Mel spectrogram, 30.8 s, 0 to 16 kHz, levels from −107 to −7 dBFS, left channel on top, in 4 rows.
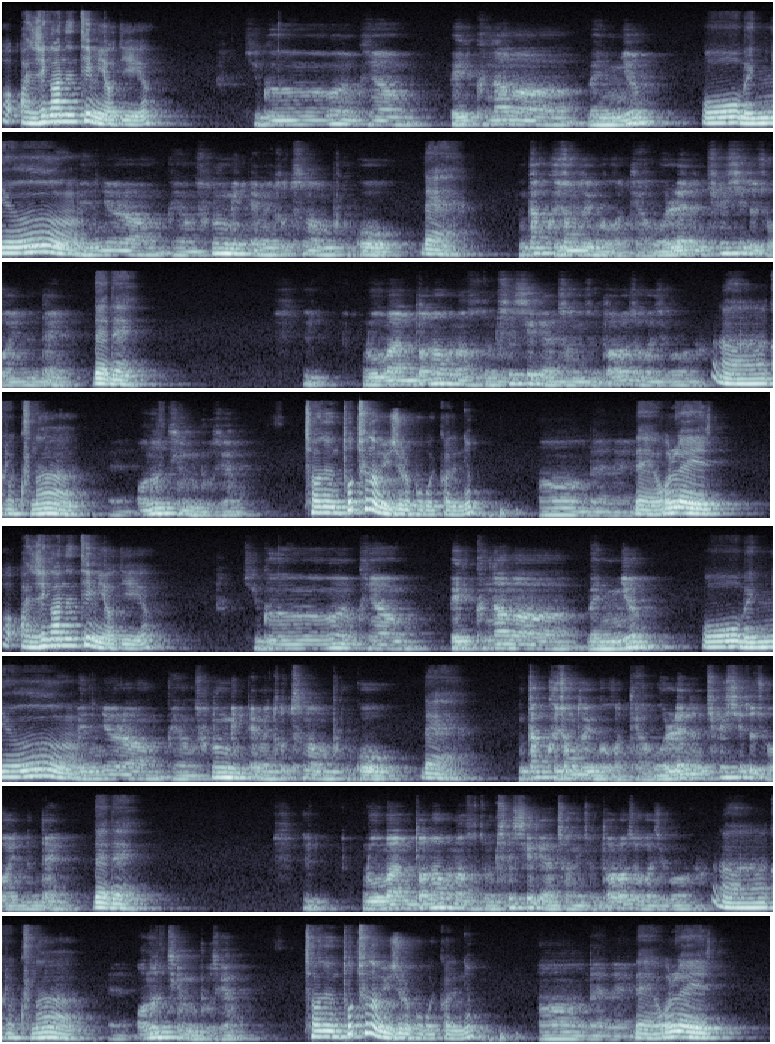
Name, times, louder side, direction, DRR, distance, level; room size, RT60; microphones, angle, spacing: voice 1, 0.0-1.5 7.0-8.6 11.9-12.3 16.3-16.7 22.5-23.9 26.2-27.8 29.4-30.3, left 1 dB, 20° left, 8 dB, 1.1 m, -22 dB
voice 2, 2.4-4.1 4.5-6.4 8.4-11.6 12.9-16.0 18.1-18.6 19.0-22.4 24.2-25.5 28.5-29.5, equal, 80° right, 3 dB, 5.0 m, -29 dB
12.0 x 11.5 x 8.2 m, 0.73 s
head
